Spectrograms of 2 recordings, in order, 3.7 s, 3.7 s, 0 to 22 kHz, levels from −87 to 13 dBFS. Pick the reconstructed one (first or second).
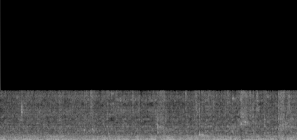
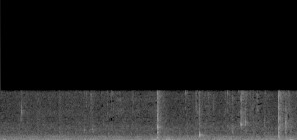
first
